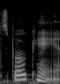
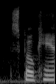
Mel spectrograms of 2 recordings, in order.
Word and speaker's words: Spokane: Good old Spokane. Which I learned was can, because it looks like cane.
